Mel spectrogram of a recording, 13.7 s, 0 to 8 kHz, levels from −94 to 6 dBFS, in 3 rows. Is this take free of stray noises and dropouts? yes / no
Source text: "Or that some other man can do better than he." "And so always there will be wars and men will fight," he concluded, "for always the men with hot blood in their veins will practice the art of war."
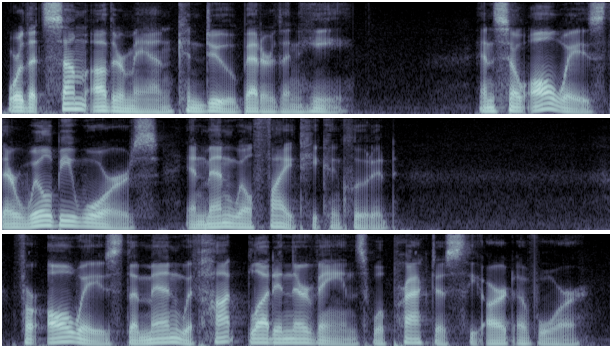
yes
